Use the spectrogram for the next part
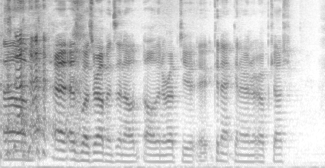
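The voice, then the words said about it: Flawless imitation of Wes Robinson. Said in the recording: “his flawless imitation”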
